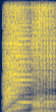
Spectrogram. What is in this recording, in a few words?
Alt Fire Growl; weapons; Warframe; Infested; Arm Cannon; Coda Bubonico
